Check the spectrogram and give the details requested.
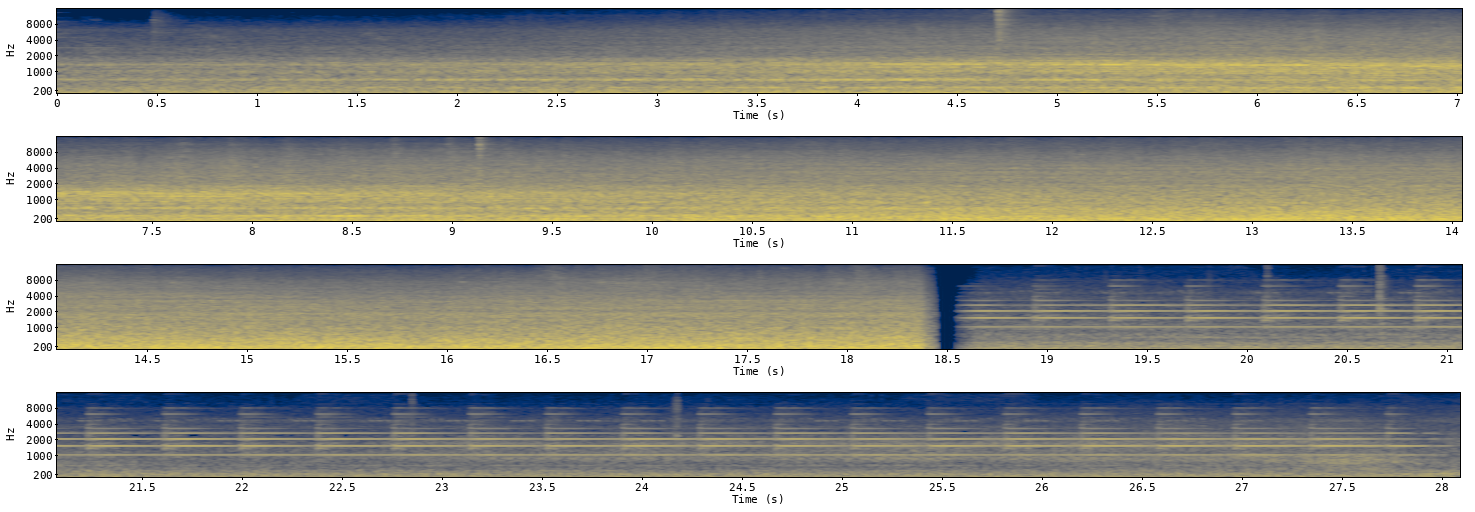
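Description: Freight train rolling past close by: a loud rumble and rattle of wheels and cars that builds over the first few seconds and then holds steady. About two-thirds of the way through it cuts off abruptly, giving way to a quieter sound of steady high tones that pulse at a regular beat.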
